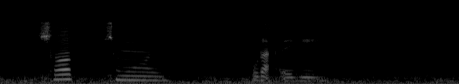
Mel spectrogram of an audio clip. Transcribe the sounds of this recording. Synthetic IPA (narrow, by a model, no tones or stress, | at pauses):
sɔp̚ | sɔmɔj | puɽa̰ʔɾeɡi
